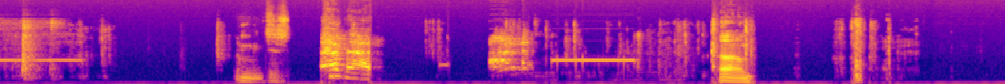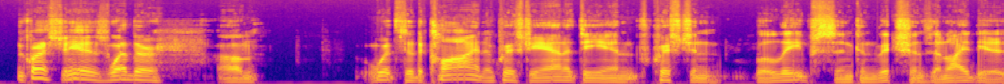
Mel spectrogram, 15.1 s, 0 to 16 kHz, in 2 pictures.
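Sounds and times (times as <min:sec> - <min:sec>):
phone ringing with two short electronic tones: 0:00.0 - 0:00.7, 0:04.1 - 0:04.8
speech: 0:01.8 - 0:02.8, 0:05.4 - 0:05.7, 0:07.7 - 0:09.6, 0:10.4 - 0:15.0.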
